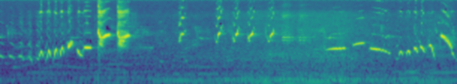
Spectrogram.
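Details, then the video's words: White-rumped shama song for tutoring other shamas. A rising run of quick whistles gives way to two loud harsh bursts, then scattered high chips and a few slurred whistles with a faint hiss behind. "PANCINGAN GACOR !! MATERI mewah cocok untuk masteran semua jenis murai | shama bird"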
